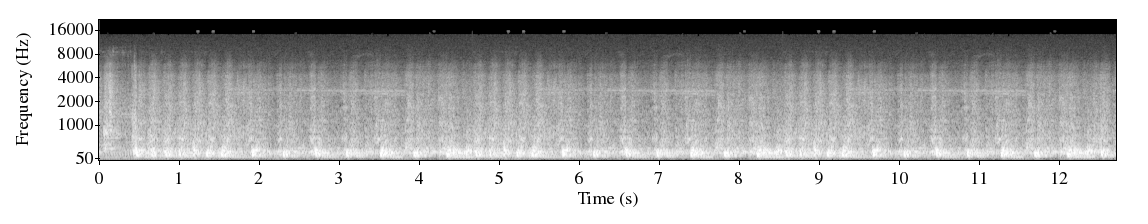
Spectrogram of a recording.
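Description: Samba percussion playing a fast, steady beat, many quick strikes a second without a break.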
